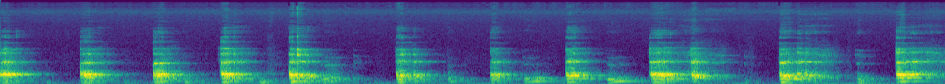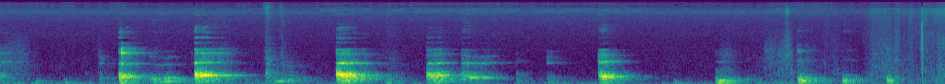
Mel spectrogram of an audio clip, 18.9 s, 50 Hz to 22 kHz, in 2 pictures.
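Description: Long series of about 25 loud, voiced burps in steady succession, roughly one every second or so.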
